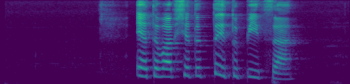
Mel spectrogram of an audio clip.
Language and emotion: Russian, angry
